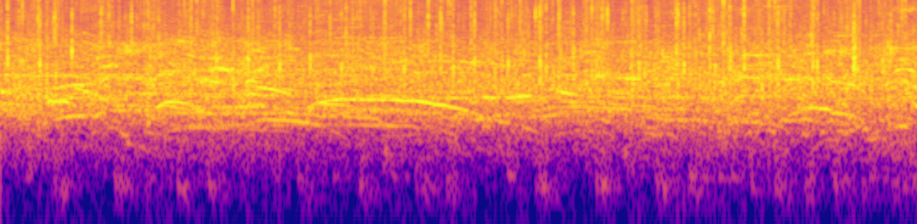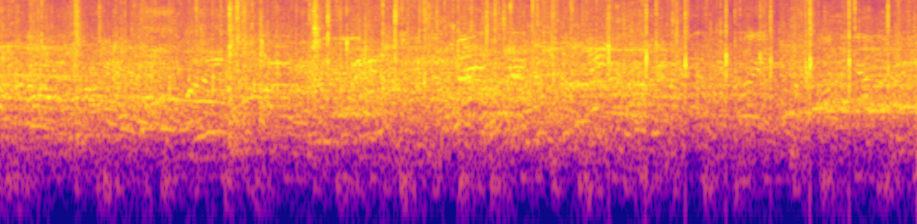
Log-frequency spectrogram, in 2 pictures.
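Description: Teenage boys shout and whoop in celebration.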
